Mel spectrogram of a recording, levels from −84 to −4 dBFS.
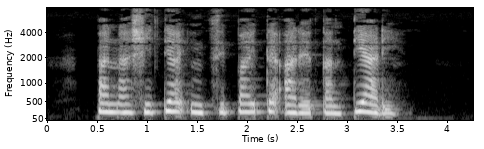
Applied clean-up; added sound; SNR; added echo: none; none; none; none.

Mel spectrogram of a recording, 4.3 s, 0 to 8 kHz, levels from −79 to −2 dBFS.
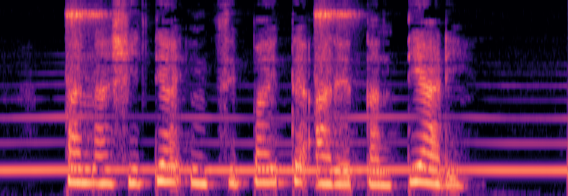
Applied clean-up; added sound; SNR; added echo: none; Wind instrument, woodwind instrument + Tambourine; 6 dB; none.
